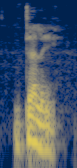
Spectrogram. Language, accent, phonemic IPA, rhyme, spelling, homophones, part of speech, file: English, Southern England, /ˈdɛl.i/, -ɛli, Delhi, deli, proper noun, LL-Q1860 (eng)-Delhi.wav
- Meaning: 1. A megacity and union territory of India, containing the national capital New Delhi 2. The Indian government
